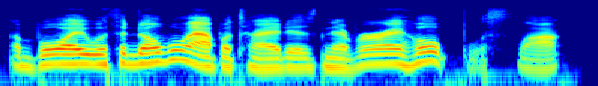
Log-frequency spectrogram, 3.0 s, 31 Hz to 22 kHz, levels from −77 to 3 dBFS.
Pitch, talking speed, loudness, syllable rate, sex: 160 Hz, 220 wpm, -19 LUFS, 6.6 syllables/s, female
